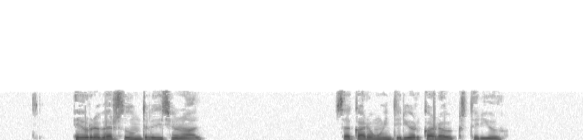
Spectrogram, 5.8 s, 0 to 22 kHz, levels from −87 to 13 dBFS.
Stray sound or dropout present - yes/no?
no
